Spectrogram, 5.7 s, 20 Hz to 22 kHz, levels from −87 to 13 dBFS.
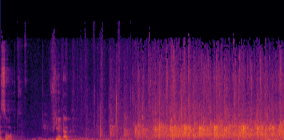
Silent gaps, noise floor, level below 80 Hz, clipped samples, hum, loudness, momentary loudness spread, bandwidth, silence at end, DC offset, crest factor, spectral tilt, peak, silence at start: none; -45 dBFS; -58 dBFS; under 0.1%; none; -22 LUFS; 17 LU; 19 kHz; 0 s; under 0.1%; 22 dB; -2.5 dB/octave; -4 dBFS; 0 s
